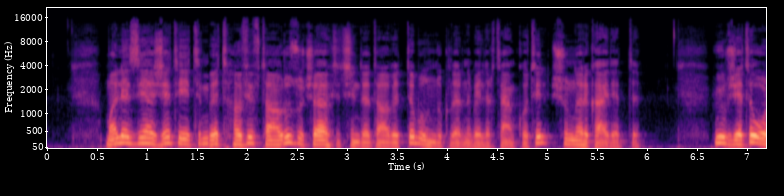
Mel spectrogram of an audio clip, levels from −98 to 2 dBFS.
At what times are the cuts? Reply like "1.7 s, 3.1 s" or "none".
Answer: 2.9 s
